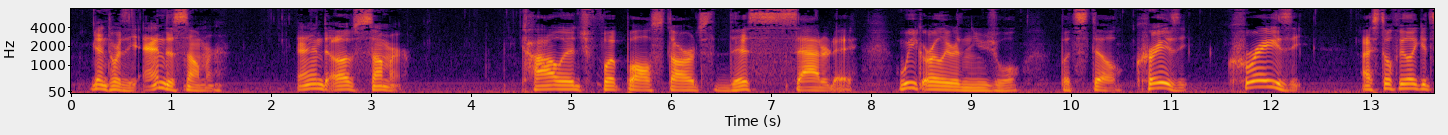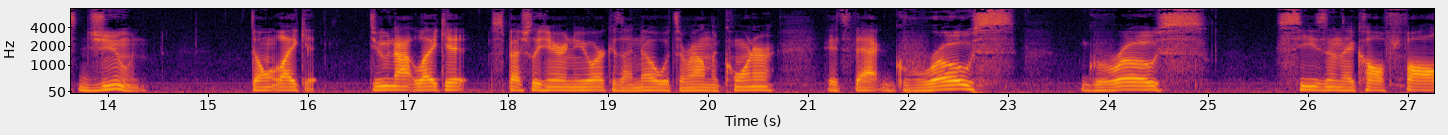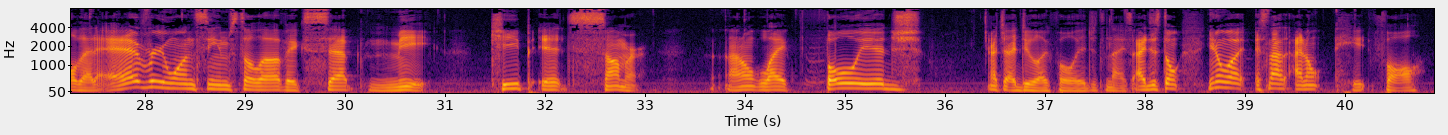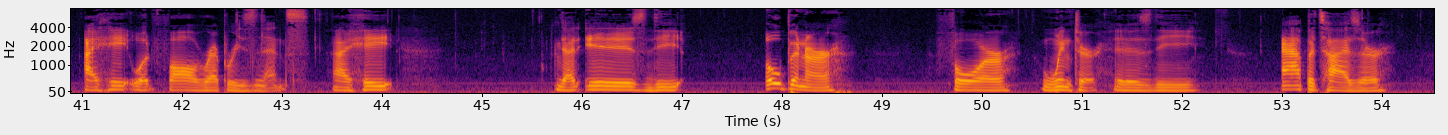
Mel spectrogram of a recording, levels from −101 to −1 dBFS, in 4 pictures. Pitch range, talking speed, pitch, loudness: 105-130 Hz, 115 wpm, 115 Hz, -24 LUFS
